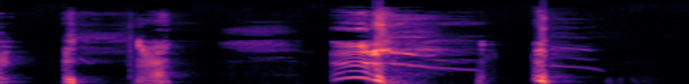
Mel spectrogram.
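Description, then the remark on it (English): A person coughs forcefully several times: two quick coughs, a longer harsh, strained hack with a voiced rasp, then one more sharp cough, with brief pauses in between. “Steve began to cough, little small coughs. Excuse me, he said. Then a little bit more forceful cough.”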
